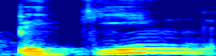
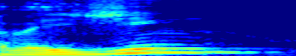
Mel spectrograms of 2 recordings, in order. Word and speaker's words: Beijing: Manda al canciller Bustillo a Pekín, a Beijing, como se pronuncia ahora, el mismo día que llega en una visita de Estado del presidente Lula.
